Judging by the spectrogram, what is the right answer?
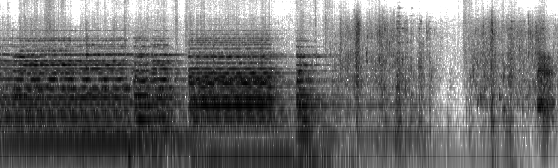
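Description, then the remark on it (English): Oars dip and splash through water as a boat is rowed, in a steady, roughly once-a-second rhythm, coming through clearly after a stretch of loud sustained music fades back. “Just keep rowing and let me manage this.”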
